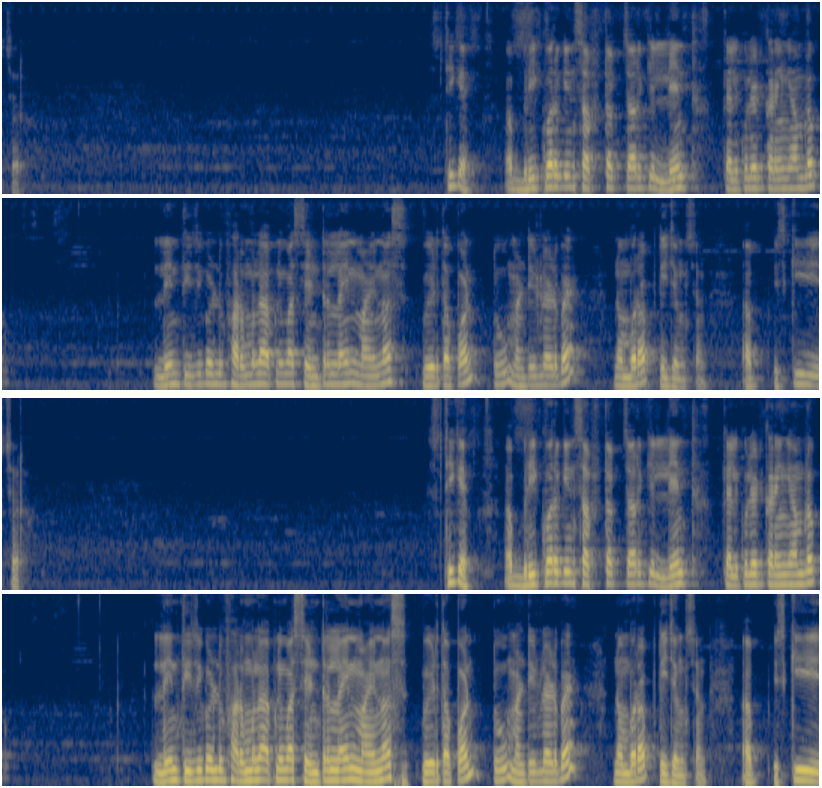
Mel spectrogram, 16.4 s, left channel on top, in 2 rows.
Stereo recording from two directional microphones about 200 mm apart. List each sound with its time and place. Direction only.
0.0 s speech: 50° right (ahead or behind)
4.4 s speech: 50° right (ahead or behind)
9.6 s speech: 45° right (ahead or behind)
